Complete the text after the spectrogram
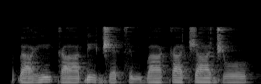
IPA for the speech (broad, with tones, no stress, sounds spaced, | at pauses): ɗ a˨ ɣ ĩ˦ k aː˨ ɗ i˦˨ d͡ʒ ɛ˨ t͡s ɪ˨ m b aː˦ k a˦ t͡ʃ aː˦ d͡ʒ oː˦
